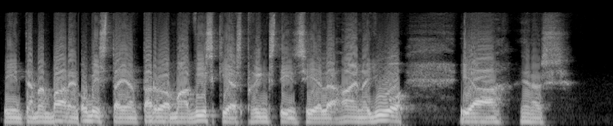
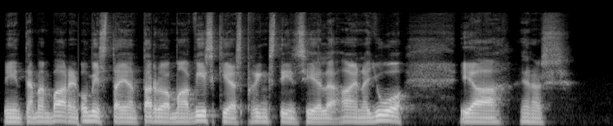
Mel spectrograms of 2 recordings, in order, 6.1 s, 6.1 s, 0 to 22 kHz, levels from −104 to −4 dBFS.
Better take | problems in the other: second | distortion; heavy; 17% of the sound clipped

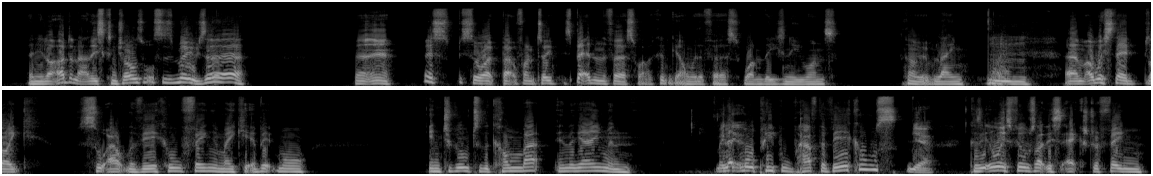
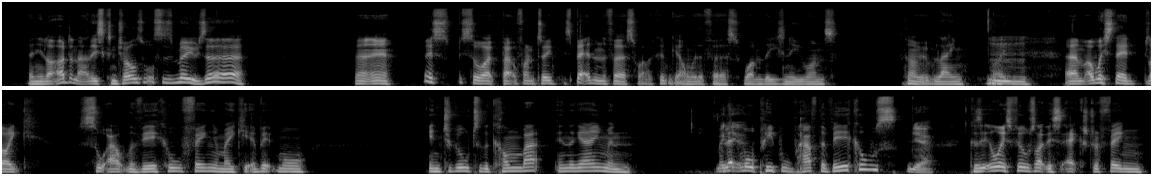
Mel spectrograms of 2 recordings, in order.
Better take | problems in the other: second | distortion; slight; 8% of the sound clipped

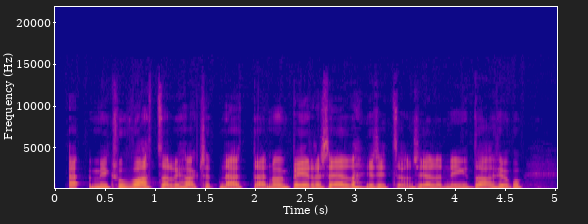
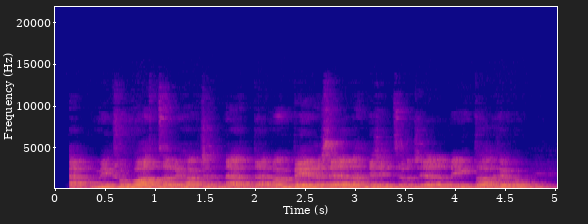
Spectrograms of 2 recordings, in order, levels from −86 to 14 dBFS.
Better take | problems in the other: first | off-mic speech; far // room echo; noticeable; dies away in 0.8 s

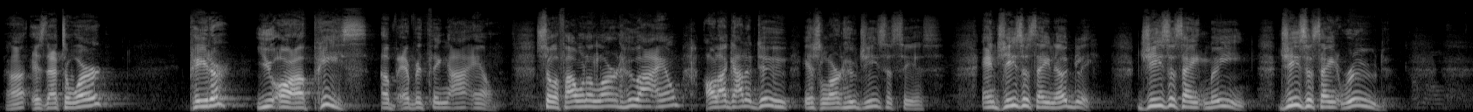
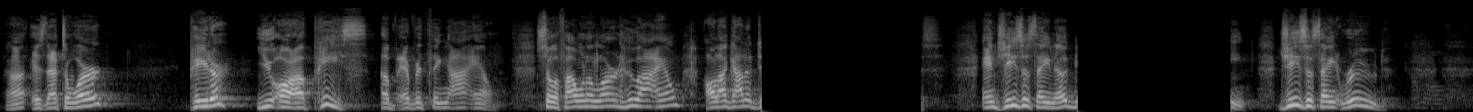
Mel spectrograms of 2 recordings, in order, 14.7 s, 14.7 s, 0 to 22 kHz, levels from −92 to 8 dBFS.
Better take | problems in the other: first | audio cutting out; at 7.5 s for 1.5 s and at 11 s for 1.5 s

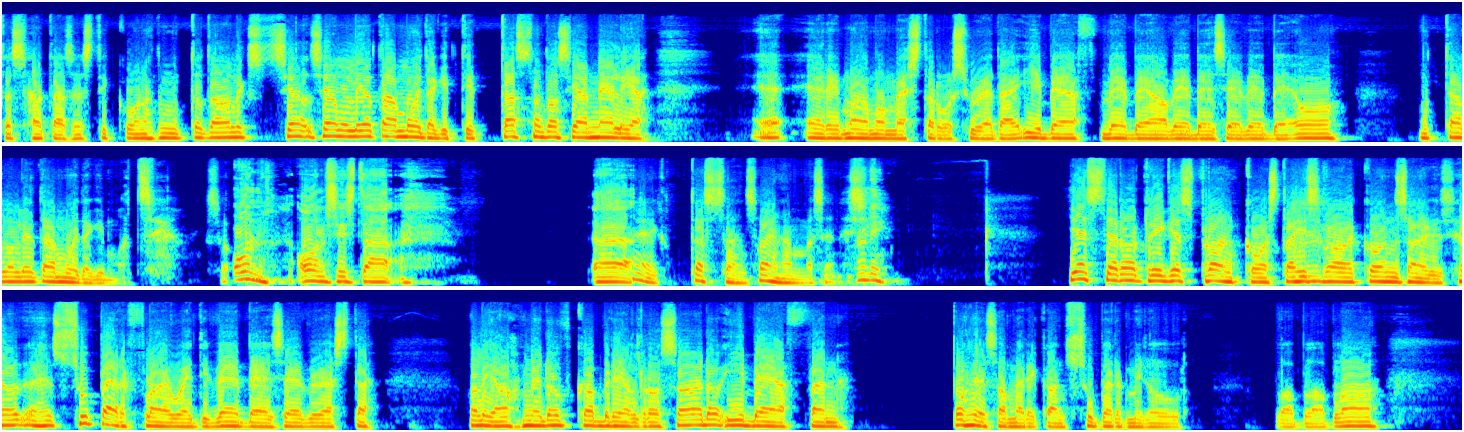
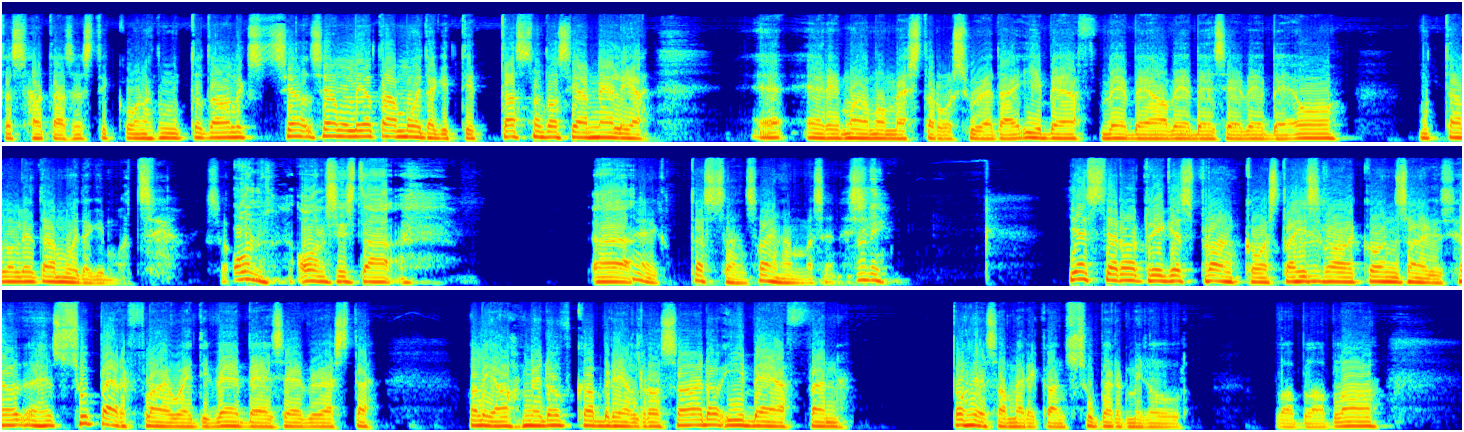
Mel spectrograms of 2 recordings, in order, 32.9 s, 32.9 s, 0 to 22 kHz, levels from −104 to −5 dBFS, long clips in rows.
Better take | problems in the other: neither | distortion; slight; 8% of the sound clipped; the same in both

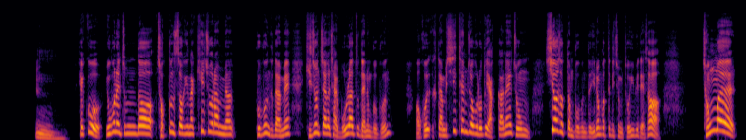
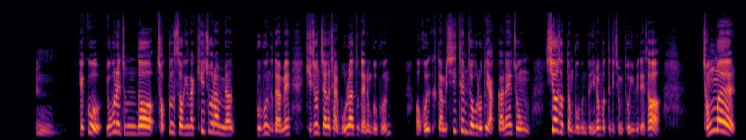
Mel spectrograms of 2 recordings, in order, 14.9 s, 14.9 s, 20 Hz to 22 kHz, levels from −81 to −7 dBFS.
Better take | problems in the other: first | thin; somewhat; fading below 300 Hz

